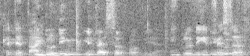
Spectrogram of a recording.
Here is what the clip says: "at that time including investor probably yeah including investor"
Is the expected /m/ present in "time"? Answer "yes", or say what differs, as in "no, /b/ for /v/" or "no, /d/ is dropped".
no, /m/ is dropped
